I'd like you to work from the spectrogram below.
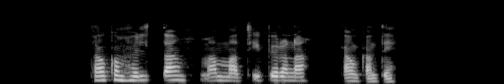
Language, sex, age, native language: Icelandic, female, 40-49, Icelandic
